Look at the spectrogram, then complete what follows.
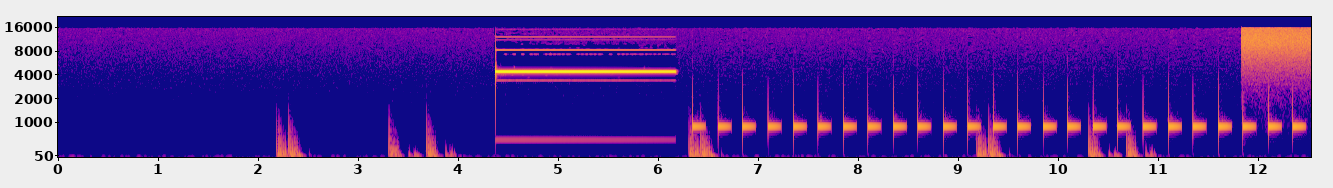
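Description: Sparse electronic music. A few short low bass thumps, then a loud, steady high synthesized tone held for about two seconds. It gives way to a rapid pulsing beep, about five a second, with occasional low bass hits under it.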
